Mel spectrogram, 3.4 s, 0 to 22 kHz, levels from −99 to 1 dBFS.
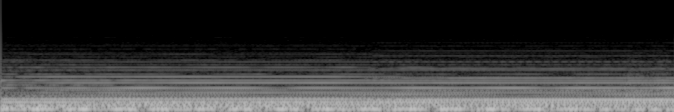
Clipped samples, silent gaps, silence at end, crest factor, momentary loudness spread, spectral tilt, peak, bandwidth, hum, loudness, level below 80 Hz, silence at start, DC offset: under 0.1%; none; 0 s; 12 dB; 1 LU; -12.5 dB/octave; -18 dBFS; 3.5 kHz; none; -30 LUFS; -34 dBFS; 0 s; 0.1%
